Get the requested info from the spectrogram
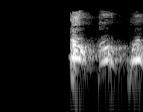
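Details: Angel, a pet dog in Vancouver, Canada, barking at neighbouring dogs; a short loud bark trailing into two quicker yapping pulses within about half a second.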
